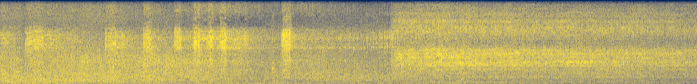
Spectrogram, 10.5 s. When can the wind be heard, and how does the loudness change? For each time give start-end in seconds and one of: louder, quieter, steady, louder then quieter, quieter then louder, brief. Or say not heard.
0.0-10.4 quieter.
